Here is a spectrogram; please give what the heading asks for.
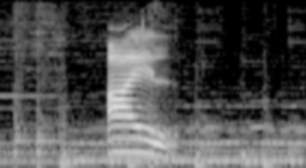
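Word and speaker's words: aisle: बढ़ते हैं silent S silent कब होता है एस साइलेंट तब होता है जब एस के आगे आई होता है ओके वर्ड्स है आईलैंड आइल डेब एंड बर्गवा बर्गवा इन सब में एस साइलेंट है कंपलीटली साइलेंट है यहां पर एस की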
